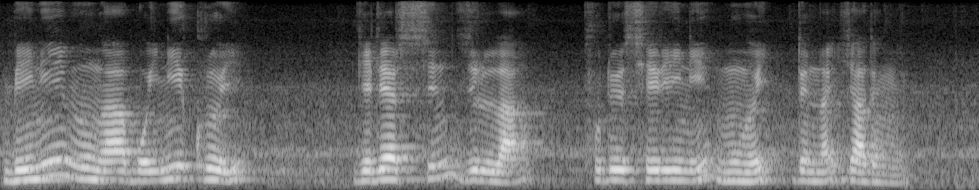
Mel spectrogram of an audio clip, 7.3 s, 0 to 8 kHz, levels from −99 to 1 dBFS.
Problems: low volume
